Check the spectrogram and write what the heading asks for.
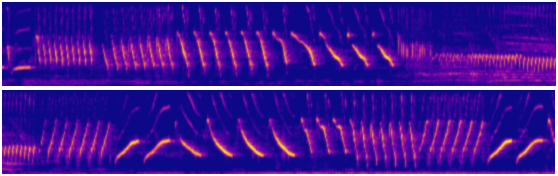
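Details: Female canary in breeding condition singing to lure a male, Indonesia: long rapid trills of sharply falling high notes, broken by a harsh buzzy passage, then hooked rising-and-falling whistles repeated several times a second.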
